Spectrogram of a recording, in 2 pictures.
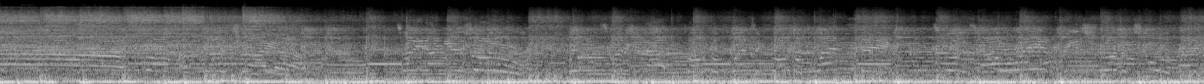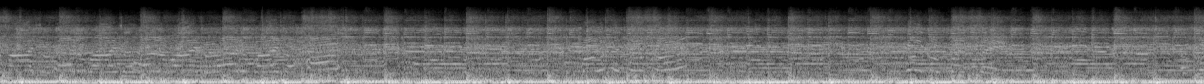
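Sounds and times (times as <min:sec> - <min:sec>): person singing: 0:00.0 - 0:15.5
bass guitar: 0:00.0 - 0:24.0
distorted electric guitars: 0:00.0 - 0:24.0
drums at a driving beat: 0:00.0 - 0:24.0.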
